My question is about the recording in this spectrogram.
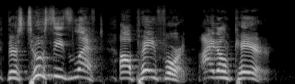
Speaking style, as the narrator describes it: My girlfriend very helpfully uses my other ear to yell

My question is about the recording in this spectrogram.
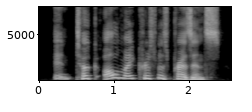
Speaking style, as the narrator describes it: wailed Joanne

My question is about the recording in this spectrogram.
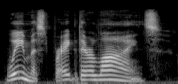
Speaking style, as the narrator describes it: cried their leader

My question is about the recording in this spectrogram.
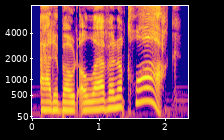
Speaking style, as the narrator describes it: Henry cried

